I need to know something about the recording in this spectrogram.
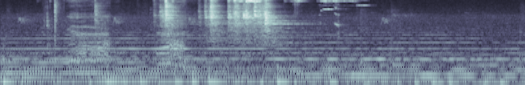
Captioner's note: Miles groans; chain rattling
